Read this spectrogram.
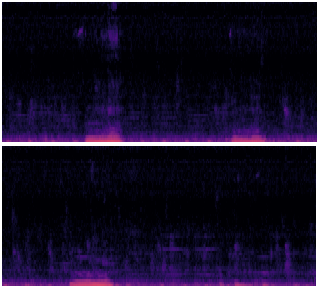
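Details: Sleeping cat: three slow, drawn-out nasal snoring sounds, roughly every three seconds, with quiet breathing between; snoring.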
